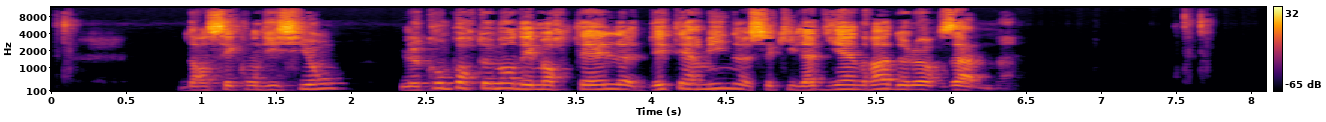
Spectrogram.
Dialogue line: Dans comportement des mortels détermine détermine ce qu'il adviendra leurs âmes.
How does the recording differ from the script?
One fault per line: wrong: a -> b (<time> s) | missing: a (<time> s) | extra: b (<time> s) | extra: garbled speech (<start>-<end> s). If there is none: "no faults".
extra: ces conditions le (1.1 s)
missing: détermine (4.7 s)
extra: de (5.6 s)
